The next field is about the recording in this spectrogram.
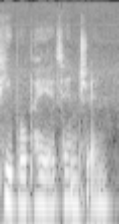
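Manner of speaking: very low, whispered voice. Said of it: "I'm gonna talk in a very low voice".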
